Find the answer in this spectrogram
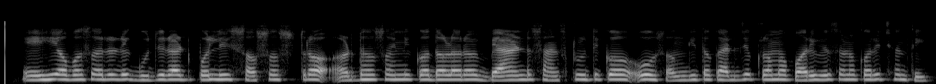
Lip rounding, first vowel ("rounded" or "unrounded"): unrounded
